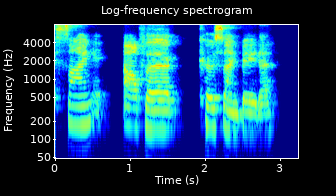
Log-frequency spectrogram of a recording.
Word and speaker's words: beta: Alpha, beta. Most people see it and say beta. That's the American pronunciation of it, beta.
